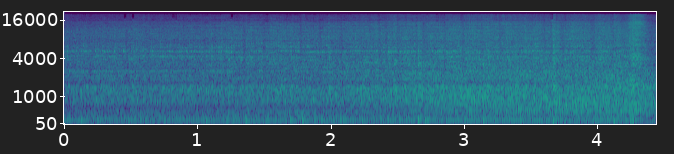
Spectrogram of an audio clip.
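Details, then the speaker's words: 1930 Ford Model A pickup, off the road since 1986, with a filthy fuel tank and a narrow, easily plugged fuel valve: a low idle with uneven stumbles and pops, sputtering, probably as fuel only trickles into the bowl. "Good luck getting up a hill with the engine sputtering like that."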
